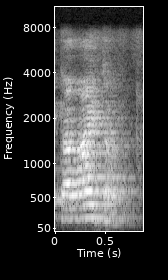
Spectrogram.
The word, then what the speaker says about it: tomato: अब है ये टमाटो, टमाटो, औ टमाटो, तो इसमें टे मा,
